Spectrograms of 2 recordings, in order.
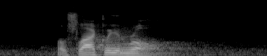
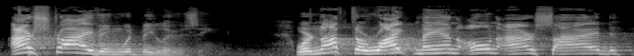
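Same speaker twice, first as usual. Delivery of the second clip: high, loud, slow declaiming of the verse; full-force pulpit recitation, higher and louder; preaching hymn lyrics; 10 semitones higher, 13 dB louder, slower than usual. Acted. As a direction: proclaim each hymn line like a battle cry. Preaches the hymn's second verse.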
